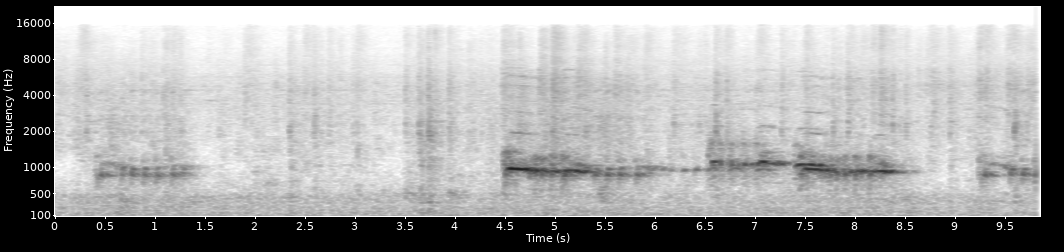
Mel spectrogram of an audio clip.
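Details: Local zebra dove singing actively: low, rolling coos held near one pitch, given in separate phrases of one to two seconds with pauses between, the louder middle phrases slightly trilled, recorded indoors with faint background hiss.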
